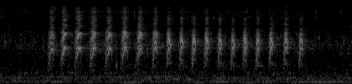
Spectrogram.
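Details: Cucak ijo (Greater Green Leafbird) in an aviary, kapas tembak song: harsh, raspy chattering notes repeated evenly about six times a second for two and a half seconds.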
